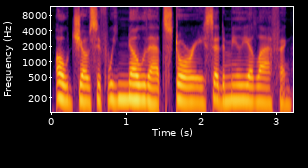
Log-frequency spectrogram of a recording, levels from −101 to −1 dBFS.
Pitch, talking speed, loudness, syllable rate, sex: 170 Hz, 165 wpm, -18 LUFS, 4.5 syllables/s, female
